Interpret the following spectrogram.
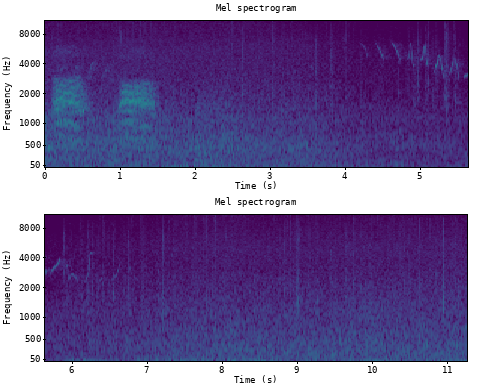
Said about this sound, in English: A murder of crows is eating eagerly.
